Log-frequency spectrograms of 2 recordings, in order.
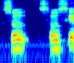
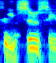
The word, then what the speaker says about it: Soucy: It's Soucy. Soucy, that's it.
